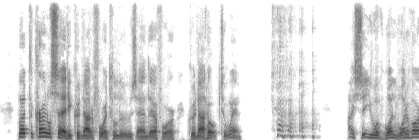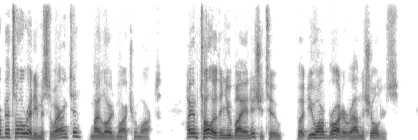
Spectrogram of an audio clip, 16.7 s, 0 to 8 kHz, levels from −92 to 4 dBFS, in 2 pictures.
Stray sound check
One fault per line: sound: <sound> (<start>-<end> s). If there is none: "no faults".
sound: laugh (5.4-6.4 s)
